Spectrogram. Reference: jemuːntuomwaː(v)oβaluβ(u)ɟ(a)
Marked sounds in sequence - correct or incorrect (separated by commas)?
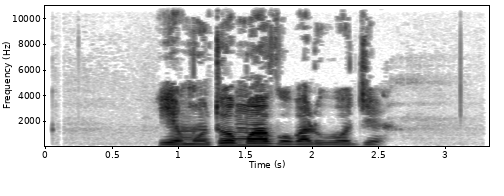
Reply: correct, incorrect, incorrect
